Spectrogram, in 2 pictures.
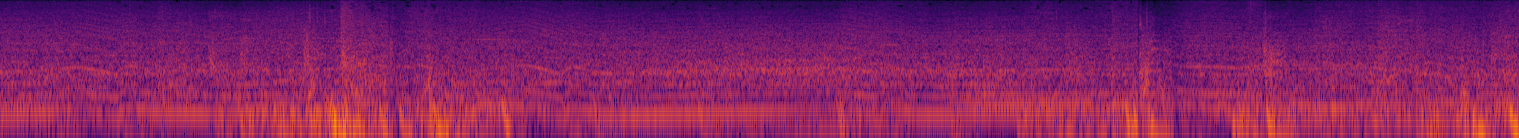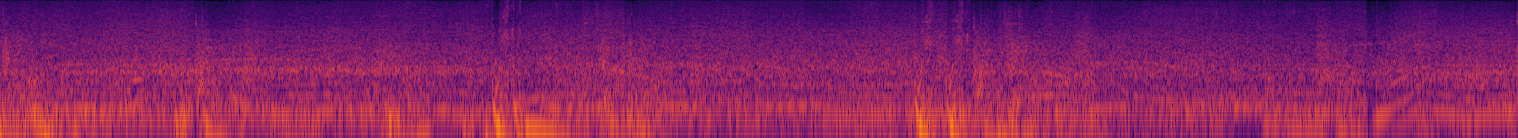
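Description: Car engines hum and whine steadily.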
